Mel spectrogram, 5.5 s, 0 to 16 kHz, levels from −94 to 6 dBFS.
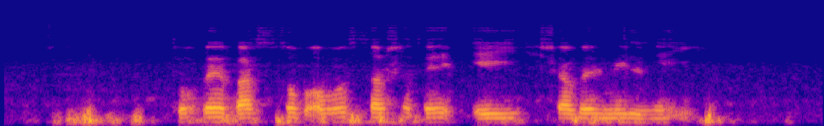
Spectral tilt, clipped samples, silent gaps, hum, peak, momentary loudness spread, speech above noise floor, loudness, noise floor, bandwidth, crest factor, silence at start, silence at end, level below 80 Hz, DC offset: -11.5 dB/octave; under 0.1%; none; none; -2 dBFS; 10 LU; 41 dB; -19 LUFS; -58 dBFS; 4.2 kHz; 18 dB; 0.35 s; 0.65 s; -54 dBFS; under 0.1%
